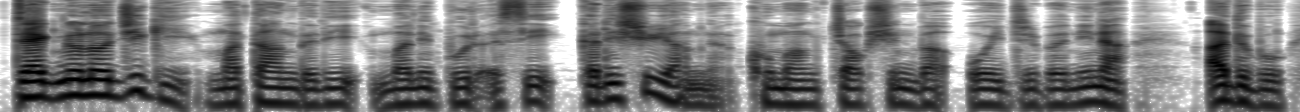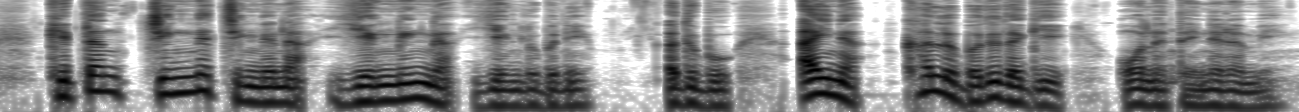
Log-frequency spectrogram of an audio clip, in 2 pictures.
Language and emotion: Manipuri, neutral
